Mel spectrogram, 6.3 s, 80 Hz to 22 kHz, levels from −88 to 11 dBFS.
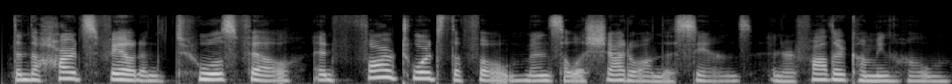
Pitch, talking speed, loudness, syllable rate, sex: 220 Hz, 235 wpm, -18 LUFS, 5.0 syllables/s, female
